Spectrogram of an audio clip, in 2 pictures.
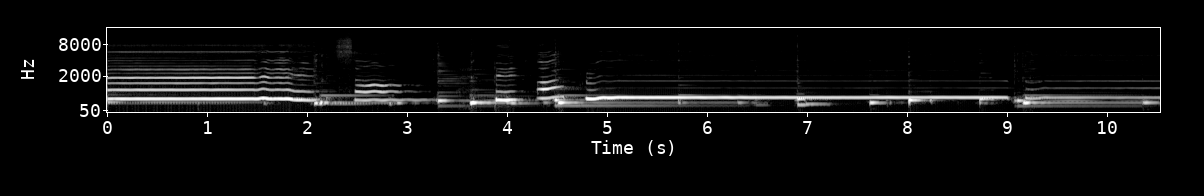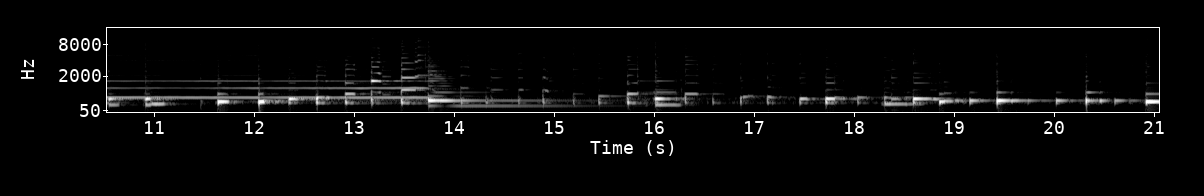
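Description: Solo mandolin music with no voices, the opening track of an album: ringing, sustained chords and melody lines at first, then shifting to a quieter passage of crisp, rapidly plucked notes with a steady, choppy rhythm.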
